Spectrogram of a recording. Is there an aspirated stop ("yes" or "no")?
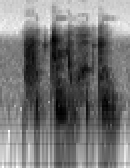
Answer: no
